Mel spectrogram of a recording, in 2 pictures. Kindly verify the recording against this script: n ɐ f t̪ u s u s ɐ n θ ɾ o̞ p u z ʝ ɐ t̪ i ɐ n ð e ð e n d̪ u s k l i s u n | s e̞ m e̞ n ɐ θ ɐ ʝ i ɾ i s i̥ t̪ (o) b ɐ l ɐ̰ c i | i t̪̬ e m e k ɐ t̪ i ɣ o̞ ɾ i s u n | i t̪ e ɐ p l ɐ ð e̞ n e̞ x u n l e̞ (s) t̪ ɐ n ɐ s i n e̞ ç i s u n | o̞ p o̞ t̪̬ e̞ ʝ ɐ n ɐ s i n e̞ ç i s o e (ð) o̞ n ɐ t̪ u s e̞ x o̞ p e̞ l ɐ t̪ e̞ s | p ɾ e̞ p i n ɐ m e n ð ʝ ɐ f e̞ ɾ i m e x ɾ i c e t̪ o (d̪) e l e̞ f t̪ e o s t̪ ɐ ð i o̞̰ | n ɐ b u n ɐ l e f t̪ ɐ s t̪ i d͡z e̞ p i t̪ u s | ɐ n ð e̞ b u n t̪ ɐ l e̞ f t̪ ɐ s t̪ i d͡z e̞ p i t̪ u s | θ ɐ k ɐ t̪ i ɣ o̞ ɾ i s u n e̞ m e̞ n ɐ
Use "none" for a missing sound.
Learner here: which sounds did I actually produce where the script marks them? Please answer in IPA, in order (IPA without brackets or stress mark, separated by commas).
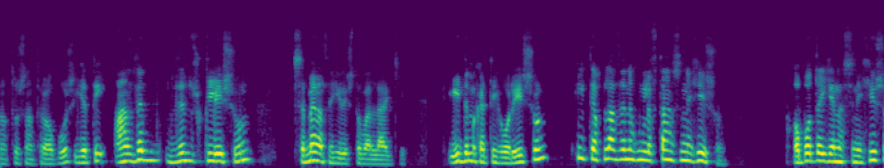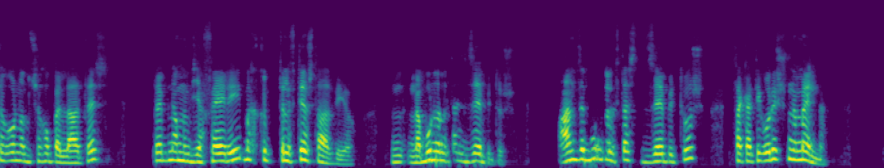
o, f, ɣ, t̪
